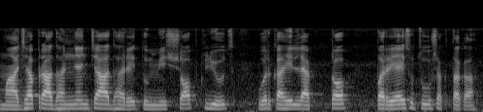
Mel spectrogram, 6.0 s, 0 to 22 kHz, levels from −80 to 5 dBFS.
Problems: none marked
